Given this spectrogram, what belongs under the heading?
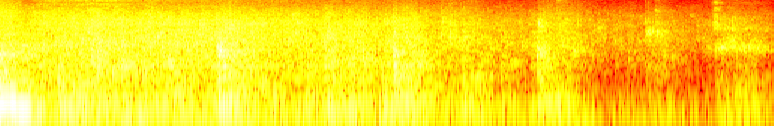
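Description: Sewage rushes and gurgles continuously through a sewer pipe, a faint hollow flow that tapers off with a few trickles and splashes near the end.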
